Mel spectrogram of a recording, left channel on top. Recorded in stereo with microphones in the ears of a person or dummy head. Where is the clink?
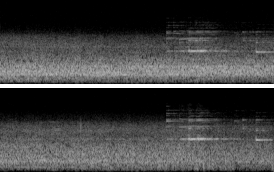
20° right (ahead or behind), 5 m.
